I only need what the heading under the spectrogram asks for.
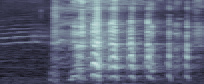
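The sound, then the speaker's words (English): A fat black male cat meows insistently in a rapid run of short, strained cries, loudest early and tapering off, with no talking over it. “I don't know if you guys could hear that, but that's the fat cat making his presence known.”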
